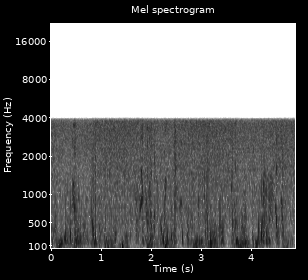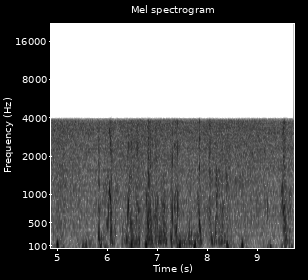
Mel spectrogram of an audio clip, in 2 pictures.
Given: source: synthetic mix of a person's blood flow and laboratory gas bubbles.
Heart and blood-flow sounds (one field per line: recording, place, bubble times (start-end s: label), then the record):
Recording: Doppler ultrasound of blood flow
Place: precordium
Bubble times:
0.24-1.02 s: bubbles
1.07-1.14 s: bubbles
1.26-1.33 s: bubbles
1.66-2.84 s: bubbles
2.94-3.23 s: bubbles
3.33-3.49 s: bubbles
3.60-3.94 s: bubbles
4.01-4.10 s: bubbles
4.15-4.72 s: bubbles
5.81-6.23 s: bubbles
6.37-6.67 s: bubbles
6.75-7.52 s: bubbles
7.62-7.73 s: bubbles
7.79-7.93 s: bubbles
7.98-8.46 s: bubbles
9.12-9.24 s: bubbles
9.46-9.75 s: bubbles
From the record:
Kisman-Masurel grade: 332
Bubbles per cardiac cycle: rolling drumbeat, 9 or more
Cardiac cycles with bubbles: 50 to 99%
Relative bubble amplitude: moderate (0.250 to 0.450)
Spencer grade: 3 (all of the cardiac periods contain showers or single bubble signals, but not dominating or overriding the cardiac motion signals)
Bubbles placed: anywhere in the cardiac cycle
